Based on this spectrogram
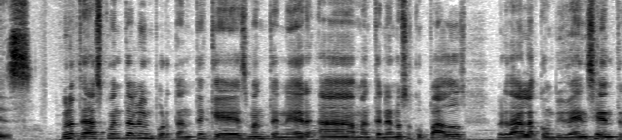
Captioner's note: speaking in Spanish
